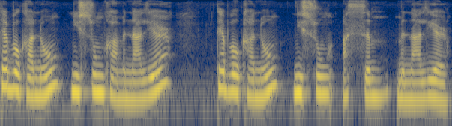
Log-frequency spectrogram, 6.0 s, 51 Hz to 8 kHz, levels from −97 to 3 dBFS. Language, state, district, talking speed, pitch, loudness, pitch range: Ao, Nagaland, Dimapur, 140 wpm, 185 Hz, -17 LUFS, 165-210 Hz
